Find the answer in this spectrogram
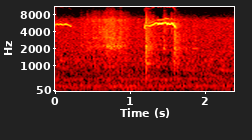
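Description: Pigeon squab giving two thin, high-pitched squeaks: a brief one at the start and a louder, longer one about a second and a quarter in.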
